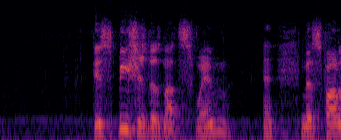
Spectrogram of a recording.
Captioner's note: chuckles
